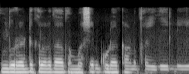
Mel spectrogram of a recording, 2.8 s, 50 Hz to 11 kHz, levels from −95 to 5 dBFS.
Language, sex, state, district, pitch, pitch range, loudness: Kannada, male, Karnataka, Koppal, 145 Hz, 135-150 Hz, -17 LUFS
